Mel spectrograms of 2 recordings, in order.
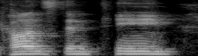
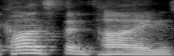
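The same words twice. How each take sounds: First: It is said the North American way. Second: It is said the British way. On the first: The speaker calls it wrong. "we've all been saying it wrong all these years. It's not supposed to be Constantine" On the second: The speaker calls it right. "the Brits overseas say Constantine"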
